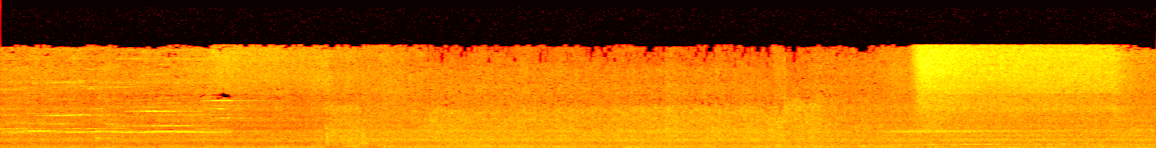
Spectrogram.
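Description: Electric multiple-unit train rolling slowly along a station platform: a steady rumble, with high wheel squeal on the rails in the first two seconds. About nine seconds in there is a burst of hissing lasting roughly two seconds, with another squeal.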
